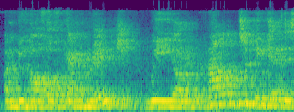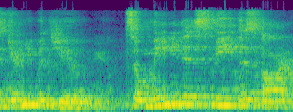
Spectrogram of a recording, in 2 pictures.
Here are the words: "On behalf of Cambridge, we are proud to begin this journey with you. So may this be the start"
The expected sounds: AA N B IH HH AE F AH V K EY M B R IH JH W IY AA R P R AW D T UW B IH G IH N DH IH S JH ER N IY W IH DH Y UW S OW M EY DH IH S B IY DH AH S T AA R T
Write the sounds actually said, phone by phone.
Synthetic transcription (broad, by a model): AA N B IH HH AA F AH V K EY M B R IH JH W IY AA R P R AW D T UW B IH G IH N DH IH S JH ER N IY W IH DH Y UW S OW M EY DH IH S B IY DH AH S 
